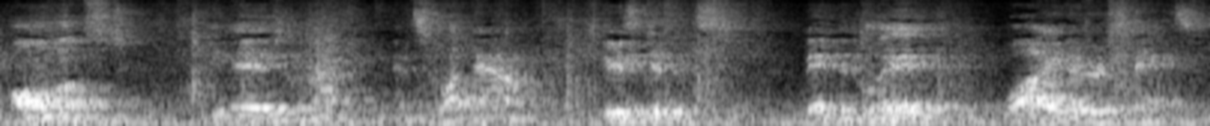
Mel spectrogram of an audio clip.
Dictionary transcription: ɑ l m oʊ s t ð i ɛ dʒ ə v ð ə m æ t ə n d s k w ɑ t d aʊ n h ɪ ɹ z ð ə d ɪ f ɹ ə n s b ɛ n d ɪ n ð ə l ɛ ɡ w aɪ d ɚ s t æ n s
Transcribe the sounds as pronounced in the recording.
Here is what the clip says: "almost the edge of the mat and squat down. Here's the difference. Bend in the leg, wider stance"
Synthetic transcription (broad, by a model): ɑ l m oʊ s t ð i ɛ dʒ ə v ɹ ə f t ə n s w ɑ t d aʊ n h ɪ ɹ z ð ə d ɪ f ɹ ə n s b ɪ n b ɪ n l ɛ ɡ w aɪ d ɚ s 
